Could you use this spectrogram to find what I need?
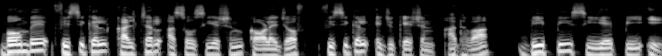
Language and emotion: Malayalam, neutral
